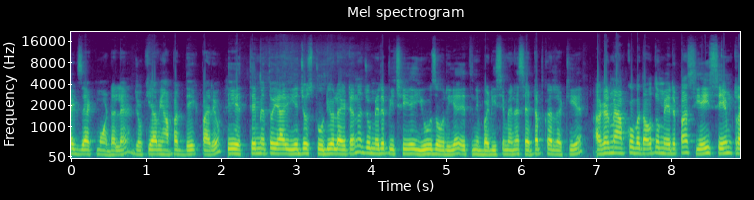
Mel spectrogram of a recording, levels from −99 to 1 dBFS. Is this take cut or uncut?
cut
